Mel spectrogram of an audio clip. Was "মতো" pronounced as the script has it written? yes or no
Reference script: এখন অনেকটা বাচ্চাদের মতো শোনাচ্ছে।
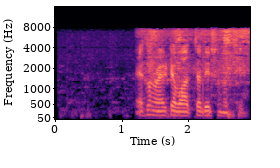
no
